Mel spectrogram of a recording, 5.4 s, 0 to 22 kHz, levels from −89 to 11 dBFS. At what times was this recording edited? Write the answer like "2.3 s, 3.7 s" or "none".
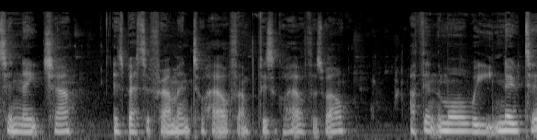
none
